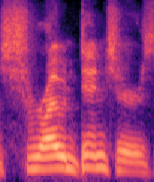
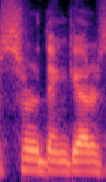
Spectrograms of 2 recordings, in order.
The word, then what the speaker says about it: Schrödinger: God, you Americans, when you pronounce things, it's about as bad as Immutable and Schrodinger's equation instead of Schrödinger's equation.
